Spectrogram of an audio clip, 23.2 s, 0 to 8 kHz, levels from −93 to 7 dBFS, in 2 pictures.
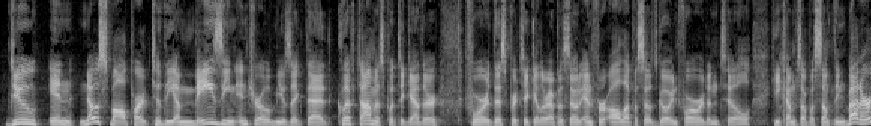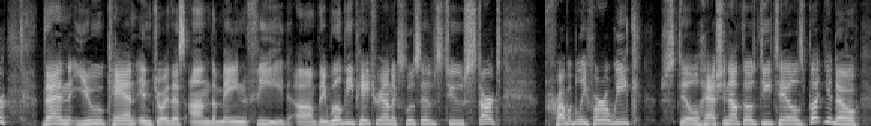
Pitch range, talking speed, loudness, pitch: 145-205 Hz, 155 wpm, -21 LUFS, 170 Hz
